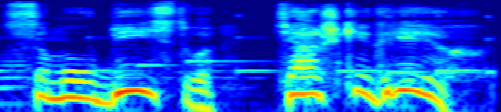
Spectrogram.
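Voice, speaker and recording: Man playing a nervous young clerk, higher-pitched. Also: lively intonation, slow pace, a little mellow, soft background music. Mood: earnest pleading. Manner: nervous, deferential, stammering. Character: timid, earnest, pimply young male police clerk.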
